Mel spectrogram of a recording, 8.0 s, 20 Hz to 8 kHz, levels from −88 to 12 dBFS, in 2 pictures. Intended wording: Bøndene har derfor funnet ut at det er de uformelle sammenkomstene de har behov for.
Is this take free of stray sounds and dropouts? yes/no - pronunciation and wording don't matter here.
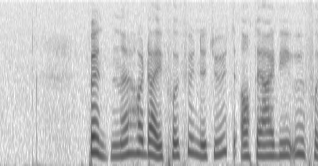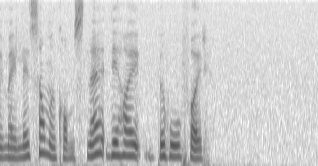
yes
